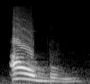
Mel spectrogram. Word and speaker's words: álbum: Álbum. A sílaba mais forte não é o bum, é o al.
